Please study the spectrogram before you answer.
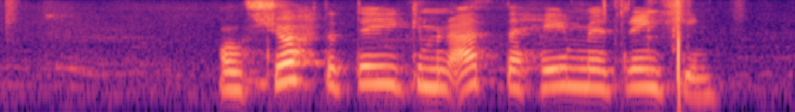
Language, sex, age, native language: Icelandic, male, 11, Icelandic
